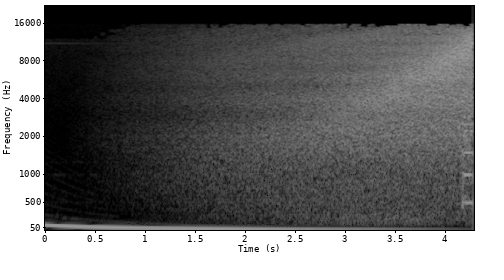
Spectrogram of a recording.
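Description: Break in an electronic future bass track: a deep bass note slides down in pitch and fades away under a soft hiss of filtered noise, with the beat dropped out.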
